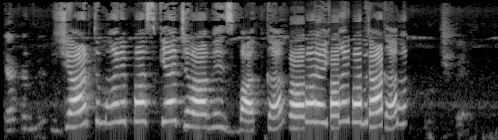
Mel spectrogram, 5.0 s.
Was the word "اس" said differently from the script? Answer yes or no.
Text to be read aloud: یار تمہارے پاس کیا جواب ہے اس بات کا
no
